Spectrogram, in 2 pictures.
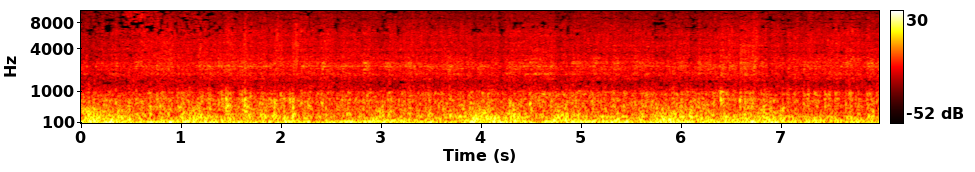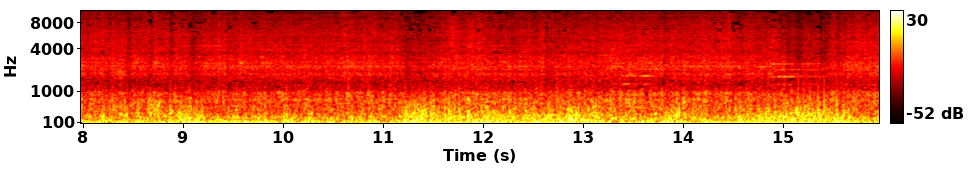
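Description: Onboard running noise of an LHB passenger coach in motion, heard at the open door: steel wheels rolling on the rails with a steady deep rumble and air rushing past.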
